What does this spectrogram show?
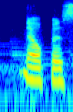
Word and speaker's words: Elpis: Elpis is how you say it. Oh, I say Yet ellipse.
